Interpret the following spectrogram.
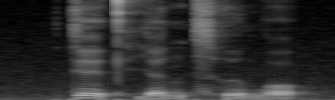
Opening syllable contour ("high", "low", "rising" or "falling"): falling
